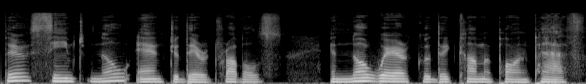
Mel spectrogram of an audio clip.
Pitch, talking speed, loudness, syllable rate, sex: 125 Hz, 155 wpm, -19 LUFS, 4.0 syllables/s, male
